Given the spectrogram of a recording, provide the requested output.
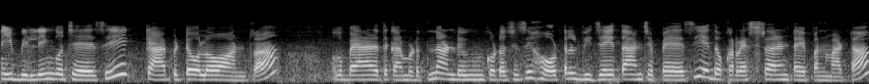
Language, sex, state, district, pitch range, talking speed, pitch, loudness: Telugu, female, Andhra Pradesh, Srikakulam, 210-235 Hz, 125 wpm, 220 Hz, -14 LUFS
